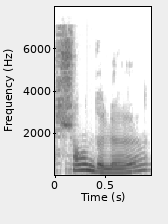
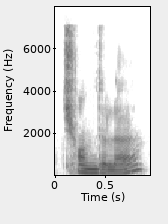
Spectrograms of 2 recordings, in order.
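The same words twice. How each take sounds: First: The word begins with an 'sh' sound. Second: The word begins with a 'ch' sound. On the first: The speaker calls it right. "a sh sound" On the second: The speaker calls it wrong. "not a ch sound"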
